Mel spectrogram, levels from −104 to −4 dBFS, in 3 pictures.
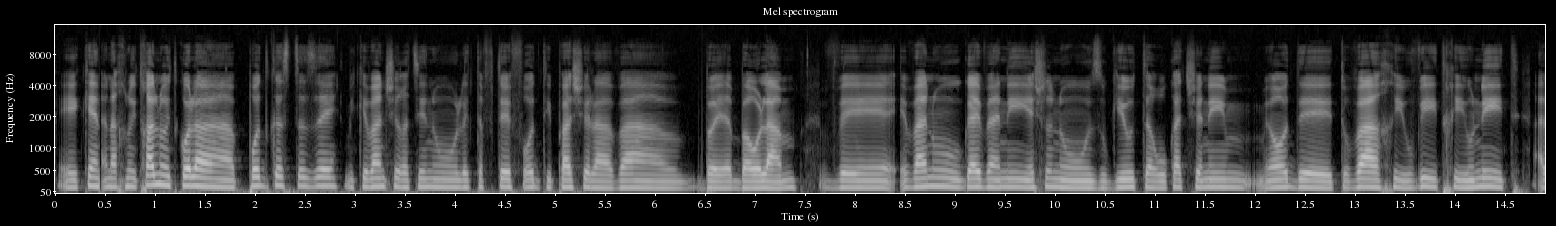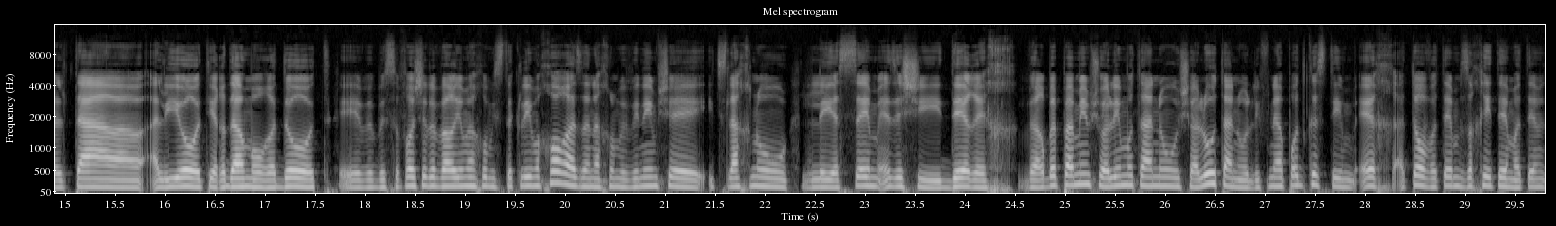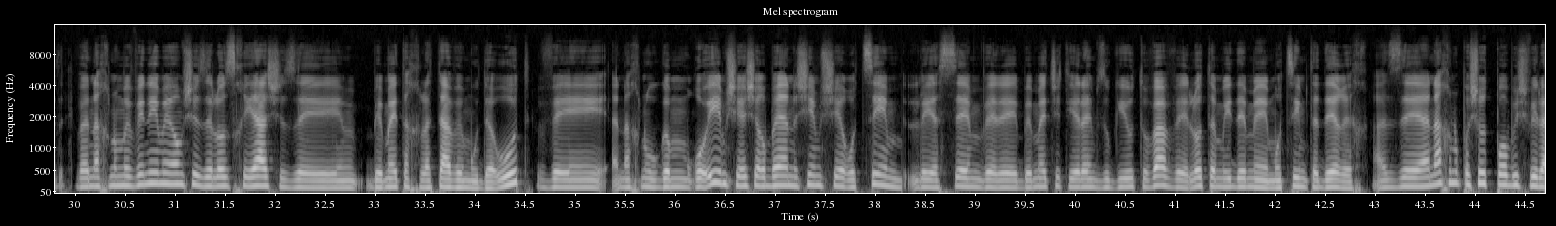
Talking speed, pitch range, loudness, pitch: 130 wpm, 150-180 Hz, -35 LUFS, 160 Hz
